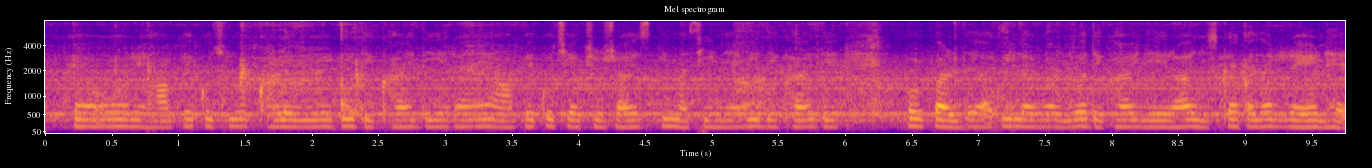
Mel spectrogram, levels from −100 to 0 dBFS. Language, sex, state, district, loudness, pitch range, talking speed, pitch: Hindi, male, Chhattisgarh, Bastar, -27 LUFS, 175-180 Hz, 215 wpm, 180 Hz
